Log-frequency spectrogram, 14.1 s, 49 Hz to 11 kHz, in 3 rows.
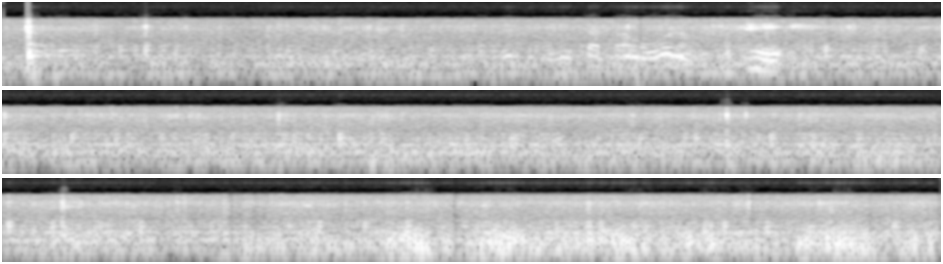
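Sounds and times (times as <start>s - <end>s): faint ticks and rattles: 0.0s - 14.0s.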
